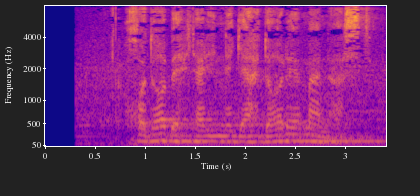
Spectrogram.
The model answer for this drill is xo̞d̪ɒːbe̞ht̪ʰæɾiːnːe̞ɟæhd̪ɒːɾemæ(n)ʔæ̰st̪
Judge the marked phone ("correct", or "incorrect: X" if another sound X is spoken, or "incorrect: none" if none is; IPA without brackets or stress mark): correct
